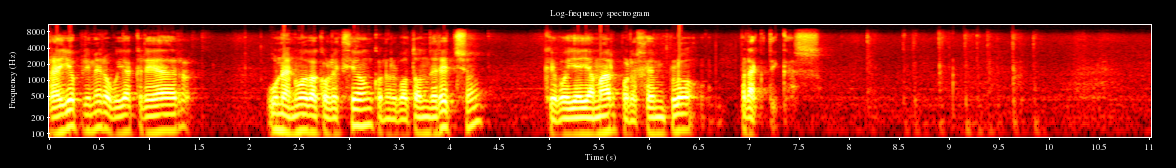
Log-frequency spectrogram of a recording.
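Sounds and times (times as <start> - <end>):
faint keyboard typing: 8.1 - 10.1.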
